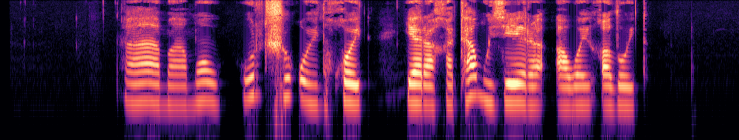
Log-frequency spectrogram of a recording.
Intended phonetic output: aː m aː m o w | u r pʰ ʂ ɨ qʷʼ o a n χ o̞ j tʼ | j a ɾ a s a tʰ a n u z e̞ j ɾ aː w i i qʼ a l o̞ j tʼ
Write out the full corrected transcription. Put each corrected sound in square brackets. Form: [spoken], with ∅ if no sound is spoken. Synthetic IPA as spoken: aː m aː m o w | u r [tʰ] ʂ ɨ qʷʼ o [i] n χ o̞ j tʼ | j a ɾ a [χ] a tʰ a [m] u z e̞ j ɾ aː w [a] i qʼ a l o̞ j tʼ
